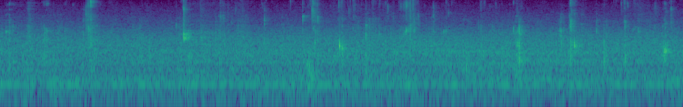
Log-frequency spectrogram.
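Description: Close-miked eating sounds: wet chewing and lip smacks as braised pork hock and rice are eaten by hand, heard as a scattering of faint short clicks and squishes. A faint steady hum runs underneath.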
